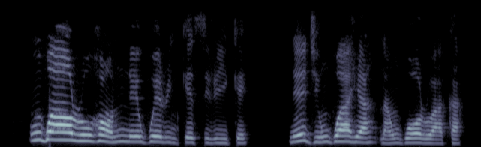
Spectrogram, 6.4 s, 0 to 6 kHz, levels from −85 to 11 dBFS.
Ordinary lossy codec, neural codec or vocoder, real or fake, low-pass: AAC, 48 kbps; none; real; 5.4 kHz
